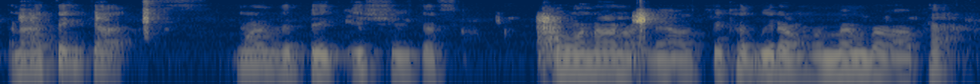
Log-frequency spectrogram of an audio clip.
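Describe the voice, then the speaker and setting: A man's voice: a little high, steady tone, a little fast. A man in a casual video-call book discussion, speaking hesitantly with many fillers. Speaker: book club member. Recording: loud background noise on call.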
